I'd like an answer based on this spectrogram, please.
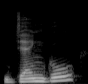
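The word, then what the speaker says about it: Django: कि हम कहते हैं जंगो एंड फल स्क अच्छा यहां पे डी जंगो नहीं है डी जो है साइलेंट है इस बात पे ध्यान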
